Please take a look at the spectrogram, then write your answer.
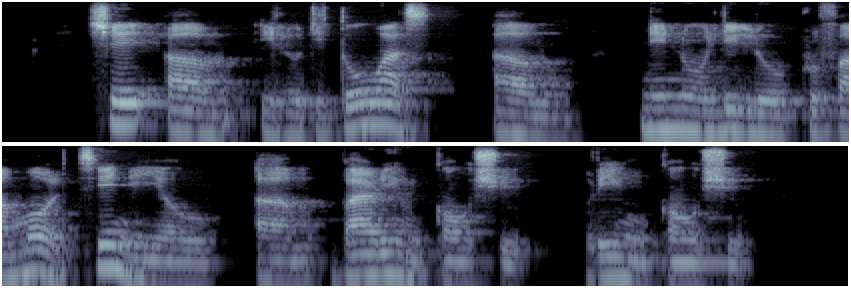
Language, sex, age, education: Yoruba, male, 30-45, tertiary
